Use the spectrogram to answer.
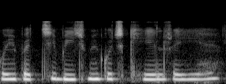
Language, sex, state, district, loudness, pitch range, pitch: Hindi, female, Arunachal Pradesh, Lower Dibang Valley, -14 LUFS, 230-250 Hz, 240 Hz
